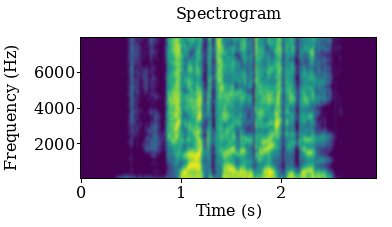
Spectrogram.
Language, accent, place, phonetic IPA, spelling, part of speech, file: German, Germany, Berlin, [ˈʃlaːkt͡saɪ̯lənˌtʁɛçtɪɡn̩], schlagzeilenträchtigen, adjective, De-schlagzeilenträchtigen.ogg
- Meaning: inflection of schlagzeilenträchtig: 1. strong genitive masculine/neuter singular 2. weak/mixed genitive/dative all-gender singular 3. strong/weak/mixed accusative masculine singular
